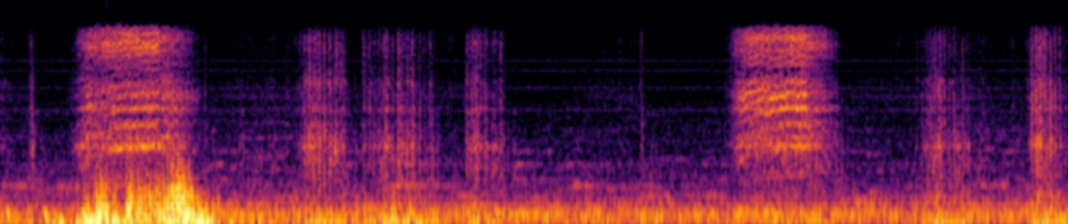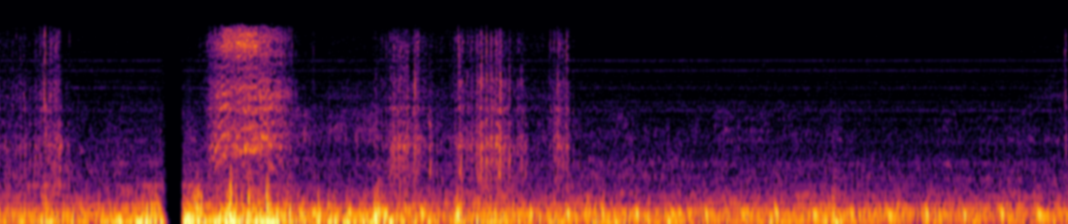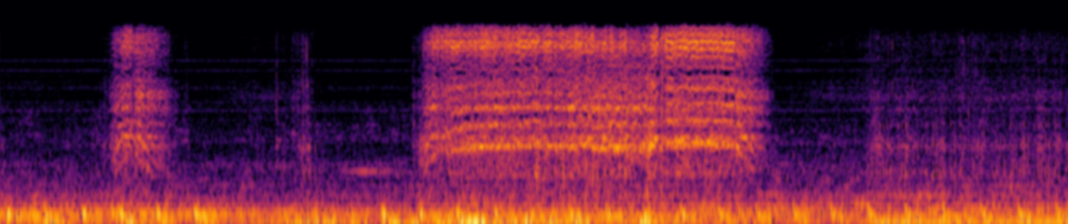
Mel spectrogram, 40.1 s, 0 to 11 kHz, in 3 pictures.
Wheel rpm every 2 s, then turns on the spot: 60, 20, 20, 0, 50, 30, 20, 20, 30, 20, 0, 0, 0, 0, 10, 10, 130, 140, 10, 20.
2-6 10-14 18-20 36-40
